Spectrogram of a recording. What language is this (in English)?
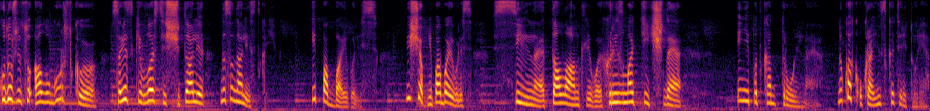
Russian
